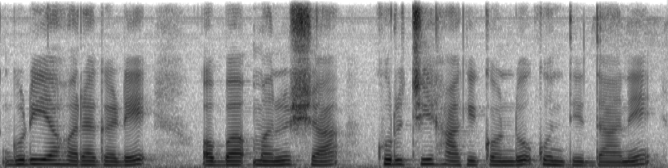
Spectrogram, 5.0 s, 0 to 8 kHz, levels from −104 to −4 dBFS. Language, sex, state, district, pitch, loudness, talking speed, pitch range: Kannada, female, Karnataka, Bidar, 180 Hz, -17 LUFS, 85 wpm, 175-195 Hz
